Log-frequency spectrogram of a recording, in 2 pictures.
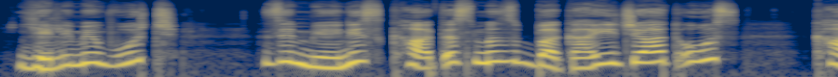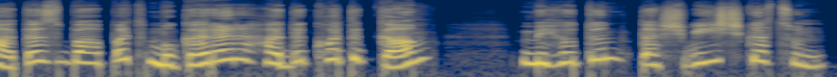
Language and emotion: Kashmiri, fearful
